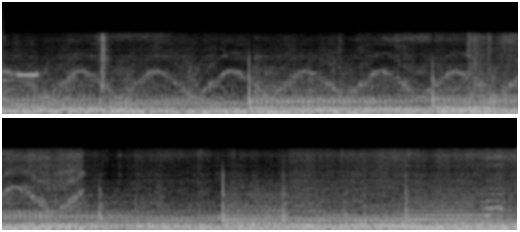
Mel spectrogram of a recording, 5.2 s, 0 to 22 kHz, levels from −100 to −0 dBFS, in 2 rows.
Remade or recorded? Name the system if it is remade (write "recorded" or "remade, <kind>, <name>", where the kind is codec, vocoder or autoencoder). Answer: remade, codec, DAC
